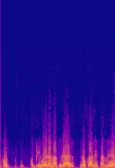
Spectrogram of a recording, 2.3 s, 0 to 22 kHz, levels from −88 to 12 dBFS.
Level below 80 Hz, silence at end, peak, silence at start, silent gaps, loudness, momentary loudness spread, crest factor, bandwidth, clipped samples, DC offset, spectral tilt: -40 dBFS; 0 s; -4 dBFS; 0 s; none; -16 LUFS; 9 LU; 10 dB; 6 kHz; under 0.1%; under 0.1%; -9 dB/octave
